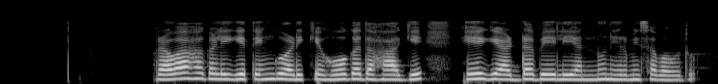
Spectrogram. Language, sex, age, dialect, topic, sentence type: Kannada, female, 25-30, Coastal/Dakshin, agriculture, question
